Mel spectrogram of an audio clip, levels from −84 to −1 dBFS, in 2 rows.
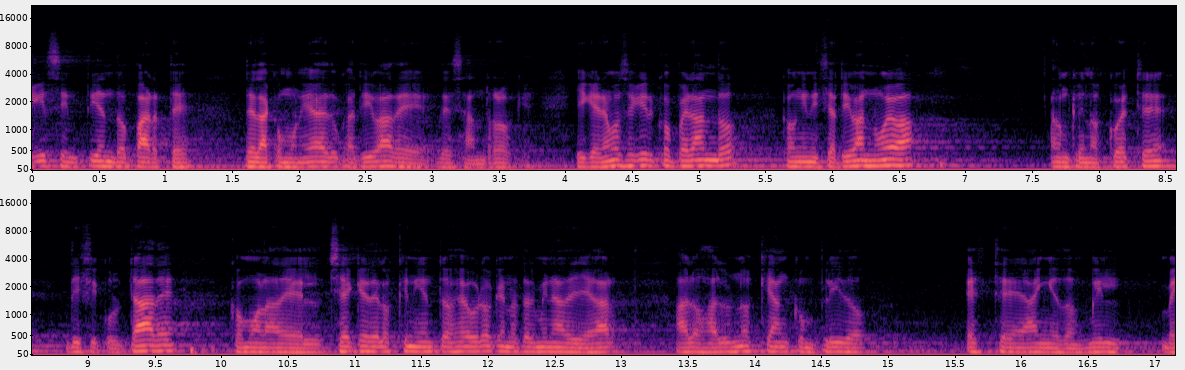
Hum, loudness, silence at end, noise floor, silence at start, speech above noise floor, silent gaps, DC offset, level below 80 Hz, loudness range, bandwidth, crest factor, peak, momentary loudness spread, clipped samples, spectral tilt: none; -32 LUFS; 0 s; -53 dBFS; 0 s; 22 dB; none; 1%; -62 dBFS; 3 LU; 13.5 kHz; 20 dB; -12 dBFS; 12 LU; under 0.1%; -8.5 dB/octave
